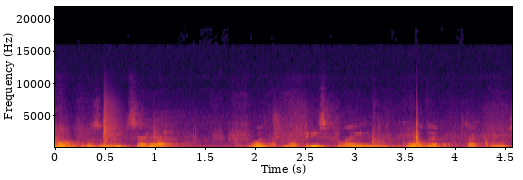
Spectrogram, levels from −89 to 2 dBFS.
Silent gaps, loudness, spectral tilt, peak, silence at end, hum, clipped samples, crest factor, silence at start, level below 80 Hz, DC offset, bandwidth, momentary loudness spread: none; -28 LUFS; -6.5 dB/octave; -10 dBFS; 0 s; none; under 0.1%; 18 dB; 0 s; -44 dBFS; under 0.1%; 15.5 kHz; 13 LU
